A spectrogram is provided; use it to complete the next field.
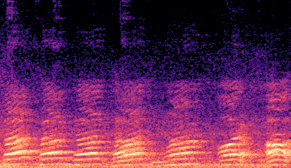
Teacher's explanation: जीभ का बिल्कुल निचले वाला सिरा पहले एक बार आपके गले को चौक करता है, फिर उसके बाद उसको खोलता है, छोड़ता है। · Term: कंठ्य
